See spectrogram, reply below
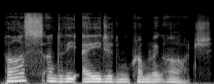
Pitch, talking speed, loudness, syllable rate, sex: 125 Hz, 195 wpm, -15 LUFS, 5.0 syllables/s, male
